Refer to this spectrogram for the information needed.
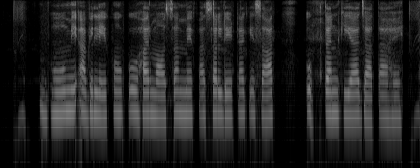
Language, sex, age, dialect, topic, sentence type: Hindi, female, 18-24, Awadhi Bundeli, agriculture, statement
